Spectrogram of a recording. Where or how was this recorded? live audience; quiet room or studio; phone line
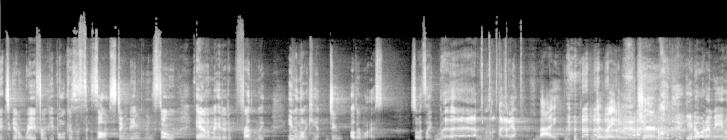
live audience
